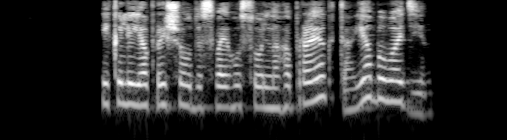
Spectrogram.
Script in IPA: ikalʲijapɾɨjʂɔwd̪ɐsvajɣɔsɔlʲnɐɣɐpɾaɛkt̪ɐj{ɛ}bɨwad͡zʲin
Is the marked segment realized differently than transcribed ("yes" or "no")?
yes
